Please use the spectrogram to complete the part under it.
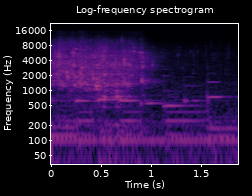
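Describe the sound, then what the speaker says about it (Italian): Water pouring into a Thermomix TM5 bowl for wholemeal bread roll dough, a short splashing trickle over a faint machine hum that eases off toward the end. "Nel boccale metto l'acqua"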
